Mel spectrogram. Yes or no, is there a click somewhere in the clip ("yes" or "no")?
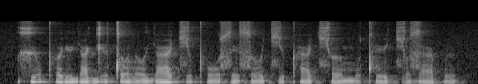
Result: no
